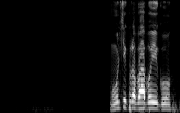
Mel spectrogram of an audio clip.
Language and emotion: Russian, positive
